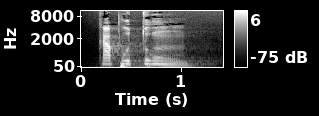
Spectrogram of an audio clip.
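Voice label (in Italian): "caputun", dialect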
